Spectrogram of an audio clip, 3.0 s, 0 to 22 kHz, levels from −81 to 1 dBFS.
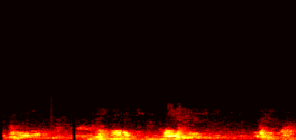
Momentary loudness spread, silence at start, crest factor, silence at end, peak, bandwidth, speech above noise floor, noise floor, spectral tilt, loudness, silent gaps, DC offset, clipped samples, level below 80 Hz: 22 LU; 0.05 s; 20 dB; 0 s; -2 dBFS; 4.9 kHz; 24 dB; -42 dBFS; -6.5 dB/octave; -20 LUFS; none; under 0.1%; under 0.1%; -68 dBFS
